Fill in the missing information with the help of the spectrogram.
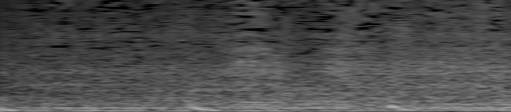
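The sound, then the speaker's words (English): A steady, heavy engine rumble from trucks gridlocked amid crumbling infrastructure in Richards Bay, with a continuous low drone and faint shifting motor tones and no voices. “And with the trucks gridlocked amid crumbling infrastructure, coal dust is swept across the town, an inescapable, dirty plume.”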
